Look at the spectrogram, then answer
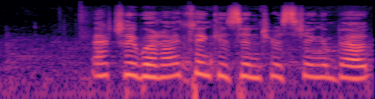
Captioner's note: voiceover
